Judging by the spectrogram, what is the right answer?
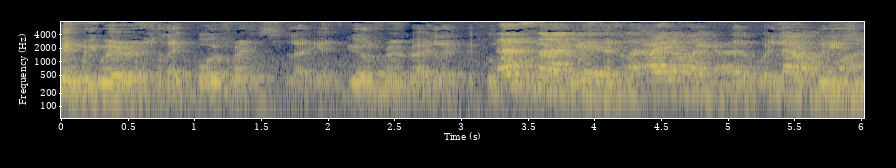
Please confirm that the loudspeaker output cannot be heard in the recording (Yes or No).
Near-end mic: No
